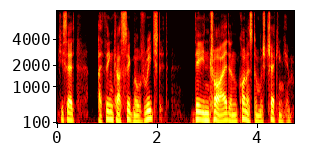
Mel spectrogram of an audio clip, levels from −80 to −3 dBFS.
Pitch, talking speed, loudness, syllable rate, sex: 130 Hz, 190 wpm, -18 LUFS, 5.3 syllables/s, male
